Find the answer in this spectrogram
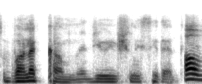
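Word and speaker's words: வணக்கம்: Is it Zankam? It's Vanakkam.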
